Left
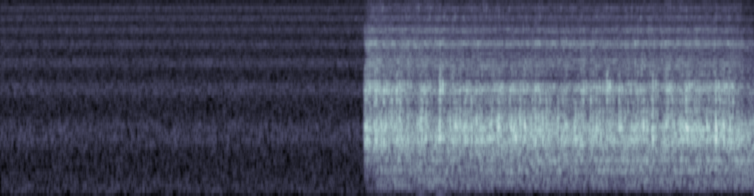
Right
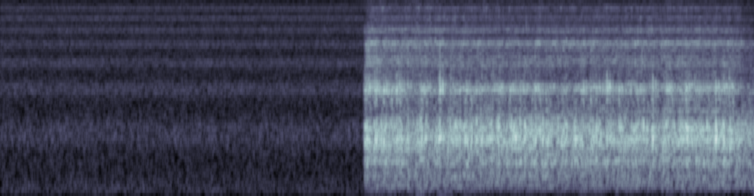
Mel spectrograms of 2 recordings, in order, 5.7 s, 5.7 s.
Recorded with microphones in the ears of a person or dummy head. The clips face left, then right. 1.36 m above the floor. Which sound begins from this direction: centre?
Boiling, at 2.7 s.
